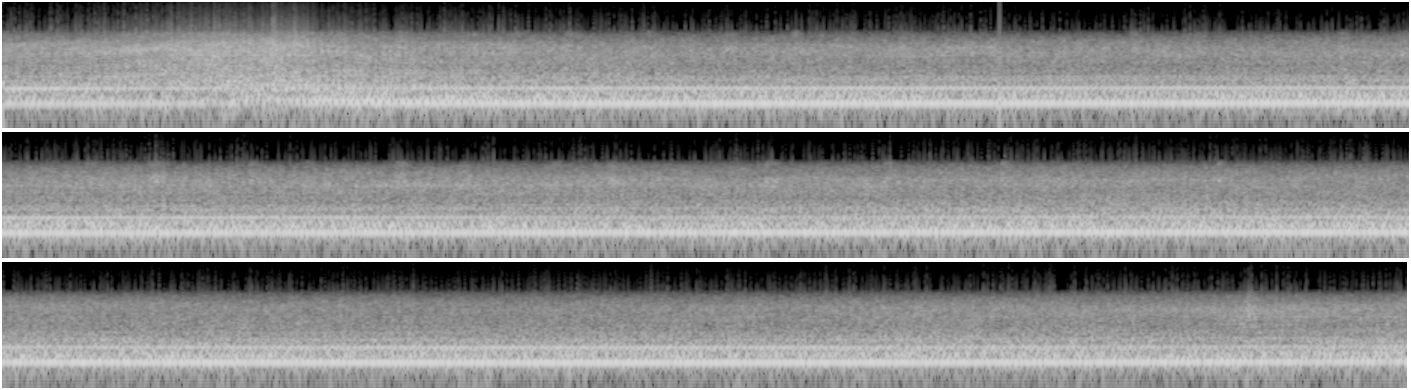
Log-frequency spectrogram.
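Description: Car engine running at a steady cruising speed, heard from inside the cabin as an even hum under road and wind noise. A louder rush of wind dies away about two seconds in.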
